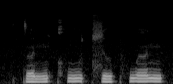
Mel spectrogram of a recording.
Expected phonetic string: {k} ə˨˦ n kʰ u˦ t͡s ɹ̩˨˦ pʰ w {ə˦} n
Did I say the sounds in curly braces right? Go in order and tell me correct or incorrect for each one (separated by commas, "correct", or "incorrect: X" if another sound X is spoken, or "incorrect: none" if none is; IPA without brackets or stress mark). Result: incorrect: t̪, correct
